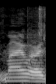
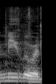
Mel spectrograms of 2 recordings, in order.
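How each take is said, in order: First: The name is said the common American way. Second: The name is said the Italian way. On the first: This is how most people around here say it. "many people pronounce it Mylar" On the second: This is how Italian speakers say it. "when I start saying Milor"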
